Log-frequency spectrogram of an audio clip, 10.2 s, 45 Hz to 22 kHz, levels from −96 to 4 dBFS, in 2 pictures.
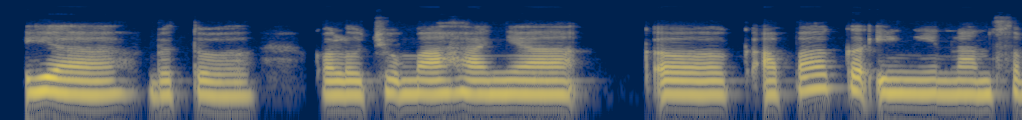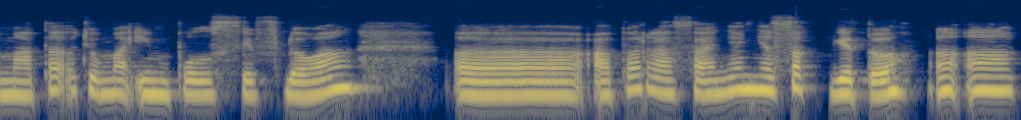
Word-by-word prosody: Iya 200 0 +7 0.5
betul. 170 -1 -3 0.5
Kalau 170 0 +1
cuma 175 -1 +1 0.2
hanya, 175 0 +2 0.7
eee, 170 0 +2 0.3
apa, 175 +4 -3 0.2
keinginan 180 -3 0
semata 170 +2 -3 0.2
cuma 180 -2 -1
impulsif 170 -1 -3 0.2
doang, 180 +9 +3 0.6
eee, 165 0 +3 0.2
apa 170 +5 -4
rasanya 180 +1 -1
nyesek 220 +3 +2 0.2
gitu 175 -2 +2 0.3
heeh, 210 0 +2
175 Hz, 105 wpm, -22 LUFS, 170-185 Hz, 0.7 s, Iya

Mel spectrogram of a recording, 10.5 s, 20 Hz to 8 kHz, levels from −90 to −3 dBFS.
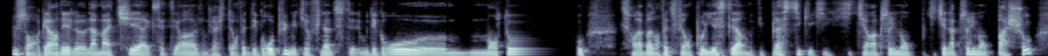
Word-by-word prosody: sans 140 -7 -1
regarder 115 +2 +3
le 100 -2 0
la 100 0 0
matière 110 +4 +2
et 105 - -5
cetera. 115 +1 -2
Donc, 100 -1 -10
j'achetais 100 +1 -8
en - - -6
fait 115 - -2
des 105 - -4
gros 130 +2 +6
pulls, 155 +4 0
mais 110 - 0
qui 110 - -3
au - - -4
final, 120 0 -1
c'était 105 - -5
des - - -9
ou 110 - -5
des 105 0 -2
gros 115 -4 +4 0.2
manteaux 135 +6 0 0.4
qui 130 - +2 0.4
sont 105 - -4
à - - 0
la 105 - 0
base 120 -2 +3
faits 120 0 -2
en 105 - -1
polyester, 120 +2 +2
donc 95 -7 +2
du 100 - -14
plastique 120 +1 -2
et - - -4
qui 95 - -11
qui 100 -1 -15
tient 105 - -4
absolument 120 +2 -1
qui - - -14
tiennent 120 -4 0
absolument 125 +2 0
pas 110 - -1
chaud 175 - 0
115 Hz, 255 wpm, -22 LUFS, 105-125 Hz, 0.4 s, gros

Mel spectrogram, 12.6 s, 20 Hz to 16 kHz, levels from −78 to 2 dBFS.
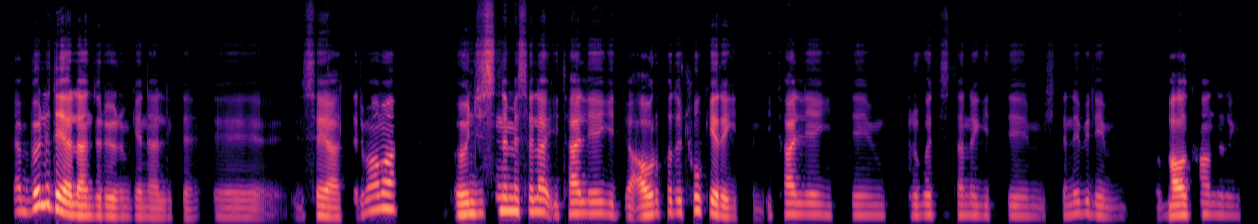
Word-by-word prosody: Ya 165 -1 -7
böyle 245 +3 +6
değerlendiriyorum 120 - +5
genellikle, 105 -2 -11
eee, 105 -1 -15
seyahatlerimi. 120 +7 -2
Ama 195 +1 +3 0.6
öncesinde 145 +6 +3
mesela 165 -1 +2
İtalya'ya 145 +3 -1
gittim. 130 -4 -9
Avrupa'da 140 +7 0
çok 170 +1 -2
yere 130 -6 +5
gittim. 100 -3 -15
İtalya'ya 135 +1 -3
gittim, 125 0 -14 0.2
Hırvatistan'a 130 0 -10
gittim, 120 -1 -13
işte 120 +3 -18
ne 140 +1 -8
bileyim 115 -6 -11 0.3
Balkanlar'a 125 +3 0
gittim. 120 -1 -22
125 Hz, 115 wpm, -21 LUFS, 115-145 Hz, 0.6 s, böyle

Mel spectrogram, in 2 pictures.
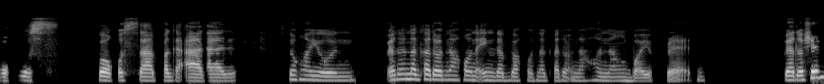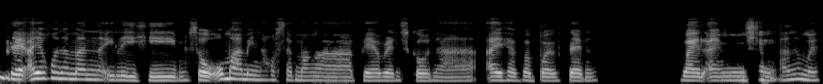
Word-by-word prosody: focus, 180 +2 -3 0.4
focus 185 -1 +4 0.2
sa 180 - +4
pag-aaral. 160 -2 +1 0.6
So 225 - -1
ngayon 185 -4 -1 0.3
pero 235 +4 0
nagkaroon 225 -3 +3
na 215 - -4
ako, 205 -1 -1
na-inlove 185 0 -4
ako 175 0 -11
nagkaroon 180 0 -7
ako 175 +3 -10
ng 175 -1 -7
boyfriend. 155 0 -5 0.8
Pero 200 0 +7
siyempre 295 -2 +7
ayoko 275 +3 +6
naman 245 -3 +2
na 215 - -5
ilihim 185 -2 -1
so 195 -1 +5
umamin 235 -4 +3
ako 210 - -8
sa 205 +1 -9
mga 180 -3 -5
parents 180 0 -1
ko 170 - -2
na, 170 0 -8
"I 185 0 0
have 180 -2 -4
a 185 - -1
boyfriend, 175 +1 -2 0.8
while 185 -2 +2
I'm 180 +1 -2 0.6
alam 230 +4 -1
mo 200 - 0
'yun 195 - -11
185 Hz, 140 wpm, -24 LUFS, 175-210 Hz, 0.8 s, Pero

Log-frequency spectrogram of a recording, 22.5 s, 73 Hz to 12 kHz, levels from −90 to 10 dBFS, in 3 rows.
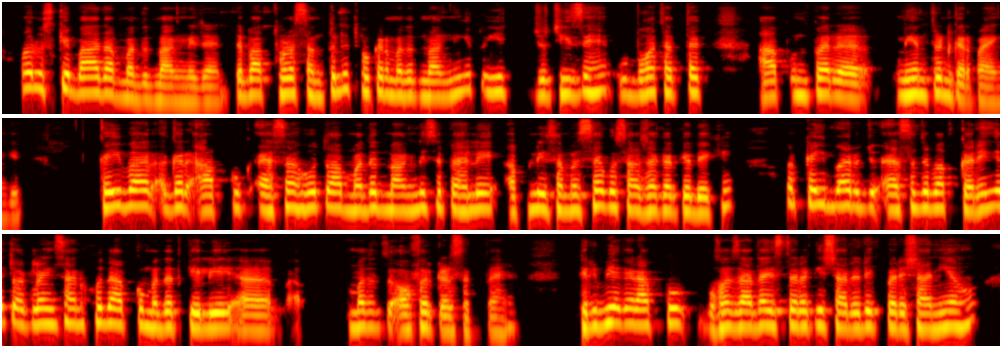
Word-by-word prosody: और 245 0 +4
उसके 230 0 +1
बाद 195 0 +5
आप 185 - +1
मदद 145 -3 -3
माँगने 130 -1 -2
जाएँ। 130 0 -4
जब 175 +1 0
आप 180 0 0
थोड़ा 185 0 +3
संतुलित 190 +5 -2
होकर 195 0 +1
मदद 170 0 -2
माँगेंगे 165 +6 -2
तो 220 -2 -8
ये 200 +1 0 0.2
जो 175 - -2
चीज़ें 185 +2 -1
हैं 205 +2 -2
वो - - -5
बहुत 195 +4 0
हद 190 - 0
तक 195 - +2 0.4
आप 165 +1 0
उन 175 -1 -3
पर 180 -2 +3
अ, 150 -3 +2 0.3
नियंत्रण 180 +1 +1
कर 140 - 0
पाएँगे, 130 -1 -4 0.6
कई 210 +2 +5
बार 225 0 +4
अगर 210 -2 +1
आपको 180 +3 -3
ऐसा 180 +3 +2
हो 200 +1 +2
तो 210 +1 0
आप 200 -1 +3
मदद 185 +1 +1
माँगने 180 +2 0
से 205 +1 -3
पहले 190 0 +1 0.2
अपनी 190 +4 0
समस्या 185 +3 0
को 210 -1 +2
साझा 180 -3 0
करके 175 -1 +1
देखें 160 +5 -1 0.5
और 245 - -1
कई 230 0 +4
बार 220 -1 +4
ज 200 - +2
ऐसा 185 +2 0
जब 205 0 +2
आप 200 0 -2
करेंगे 190 +5 +3
तो - - +1
अगला 195 +1 +1
इंसान 200 0 -1
खुद 210 0 +3
आपको 195 -1 +1
मदद 175 +1 -1
के 165 - +7
लिए 165 +1 +4
अ, 150 -1 0 0.6
मदद 175 0 -1
ऑफ़र 155 +3 +1
कर 145 - +1
सकता 135 0 -8
है। 165 - -13 0.5
फिर 175 +1 +2
भी 215 - +5
अगर 205 -1 +1
आपको 190 +2 +2 0.2
बहुत 175 -2 0
ज़्यादा 175 +1 +3
इस 180 -1 -1
तरह 180 -1 +3
की 190 +1 0
शारीरिक 175 0 +1
परेशानियाँ 165 +1 +1
हो 215 +8 -6
185 Hz, 220 wpm, -22 LUFS, 170-200 Hz, 0.6 s, के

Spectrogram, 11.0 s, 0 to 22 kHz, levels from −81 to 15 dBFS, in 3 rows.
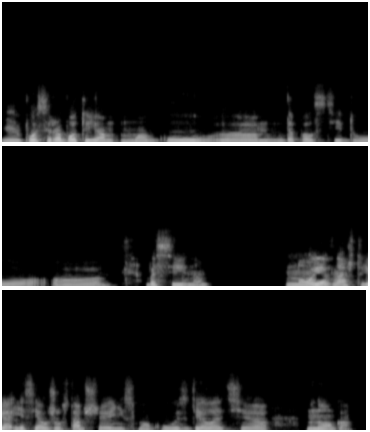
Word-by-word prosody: М, 200 -2 +1
после 225 +6 +4
работы 235 +5 +6
я, 195 -3 +5
м, 185 -2 0
могу, 185 +1 +1
э, 175 -1 0 0.3
доползти 175 +1 -3
до, 165 +1 -4
э, 170 -1 -4 0.4
бассейна, 205 - -1 0.8
но 195 +2 +4
я 200 -1 +7
знаю, 220 +4 +2
что 225 -4 -9
я 190 - +4
я, - - +4
если 195 0 -1
я 190 - +3
уже 185 0 -2
уставшая, 185 - -3
я 175 - -1
не 180 0 -6
смогу 190 +2 -5
сделать, 185 +1 -3
э, 175 -1 -3 0.4
много, 190 -2 -1
185 Hz, 150 wpm, -23 LUFS, 175-200 Hz, 0.8 s, я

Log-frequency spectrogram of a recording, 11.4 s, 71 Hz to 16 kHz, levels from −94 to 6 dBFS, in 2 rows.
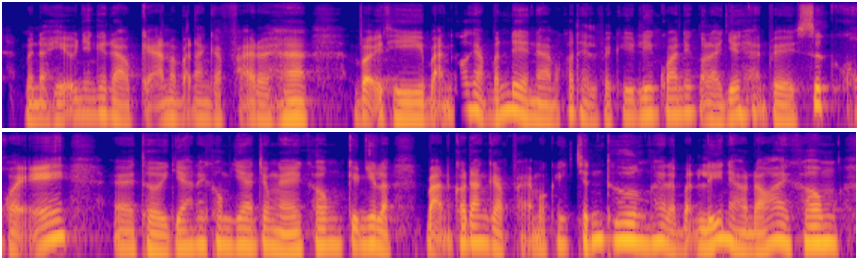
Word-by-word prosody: mình 100 - -3
đã 105 - -3
hiểu 105 +1 -4
những 125 0 -6
cái 130 - -2
rào 115 -5 -1
cản 100 +2 -5
mà - - -2
bạn 105 - -7
đang 110 -1 -5
gặp 100 -1 -7
phải 110 - -4
rồi 100 -1 -1
ha. 115 +3 +2 0.3
Vậy - - +2
thì 110 -1 +1
bạn - - -3
có 160 - -10
gặp 150 -7 -1
vấn 120 +5 -1
đề 150 -5 +3
nào 105 -3 -1
mà 95 - -7
có - - -3
thể 120 -8 -6
phải, 100 +1 -9
kiểu, 120 - -3
liên 130 0 0
quan 130 -2 -1
đến, 140 +1 -4
gọi - - -4
là, 100 - -2
giới 125 +7 0
hạn 125 - -7
về 100 -3 -1
sức 195 - +2
khỏe, - - -4
hay 165 +8 +5 0.4
là - - 0
thời 105 -4 +1
gian, 120 +4 0
hay 130 - -1
không 130 -1 -2
gian 125 -1 +2
trong 130 -1 -1
ngày 105 - +4
hay 105 - +3
không? 125 +3 -1
Kiểu 130 -1 0
như 135 - +4
là, 125 - +3 0.2
bạn - - +2
có 140 - +2
đang 145 0 +3
gặp 125 - 0
phải - - -7
một - - -2
cái 130 - -6
chấn 155 +4 +3
thương 160 -3 +5
hay 145 +1 +2
là 120 - 0
bệnh 105 - -4
lý 125 +6 +5
nào 140 -10 +2
đó 105 +3 +2
hay 155 -2 +4
không? 140 +1 +4
125 Hz, 360 wpm, -24 LUFS, 105-140 Hz, 0.4 s, hay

